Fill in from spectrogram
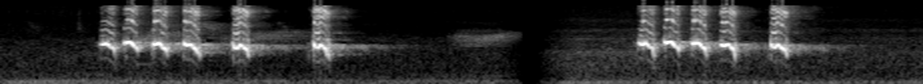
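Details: Sooty-headed bulbul in long-trill lure style: two quick bubbling phrases of five or six sharp chirps, separated by a short gap, with a low background rumble.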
